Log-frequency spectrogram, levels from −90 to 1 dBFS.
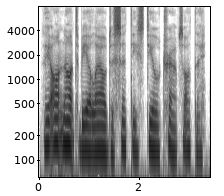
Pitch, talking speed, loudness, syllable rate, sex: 135 Hz, 230 wpm, -17 LUFS, 5.2 syllables/s, male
